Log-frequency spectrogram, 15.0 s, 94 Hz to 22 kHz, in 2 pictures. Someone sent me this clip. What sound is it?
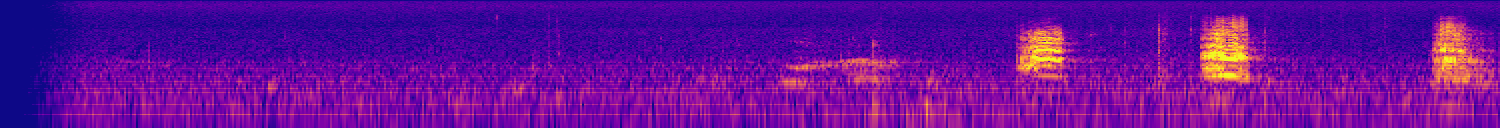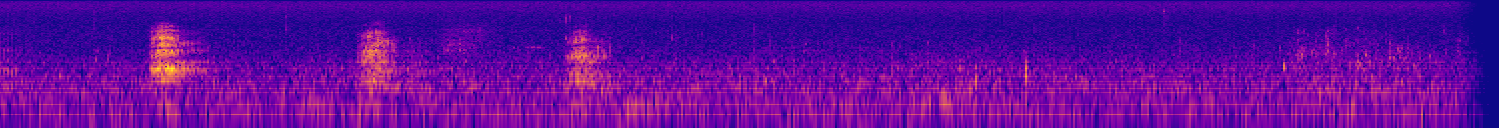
Soundscapes > Nature
08-18-25 Focus was on a heron at its nest. The heron is a very shy bird and I wanted to record it, but guess what – it stayed quietly on the nest and only once flew off to defecate (or however that would be correctly put in English), and that was the only time it vocalized. I recorded that too...
Haapsalu, Heron, Promenaadi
